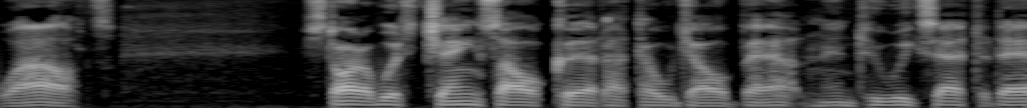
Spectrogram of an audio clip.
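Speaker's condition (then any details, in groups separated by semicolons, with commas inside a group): No condition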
